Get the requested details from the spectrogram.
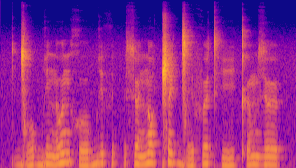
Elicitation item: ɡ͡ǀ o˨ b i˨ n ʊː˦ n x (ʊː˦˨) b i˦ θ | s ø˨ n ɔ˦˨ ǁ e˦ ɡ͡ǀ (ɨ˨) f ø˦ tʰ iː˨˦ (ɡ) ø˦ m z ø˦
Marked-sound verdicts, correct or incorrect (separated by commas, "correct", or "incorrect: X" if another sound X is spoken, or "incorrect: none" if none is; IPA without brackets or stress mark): incorrect: ʊː˨, incorrect: e˨, incorrect: kʼ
